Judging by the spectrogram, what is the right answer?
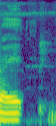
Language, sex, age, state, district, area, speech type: Assamese, male, 30-45, Assam, Sivasagar, rural, spontaneous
